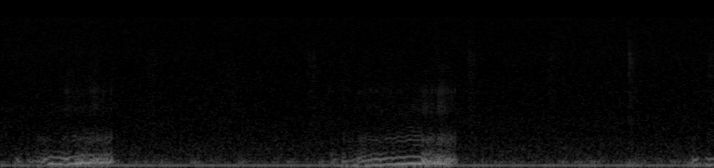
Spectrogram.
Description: My super cute cat Tiger snoring while napping on my lap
